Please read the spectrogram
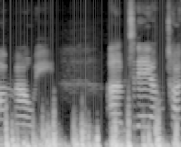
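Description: A woman speaking, with wind noise on the microphone underneath, and a brief pause in her speech about halfway through.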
